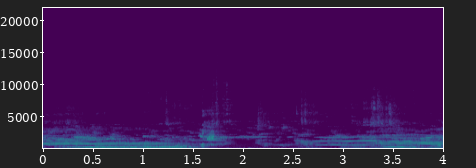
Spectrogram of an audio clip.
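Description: Cattle lowing: two long, low, steady calls, the second starting about three seconds in, with fainter higher tones of market background above them.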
